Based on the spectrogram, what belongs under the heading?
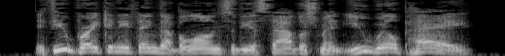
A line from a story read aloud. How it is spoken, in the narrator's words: shouted the bartender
